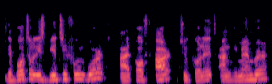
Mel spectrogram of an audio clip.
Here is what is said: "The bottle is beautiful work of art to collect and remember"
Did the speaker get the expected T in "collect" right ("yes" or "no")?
yes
